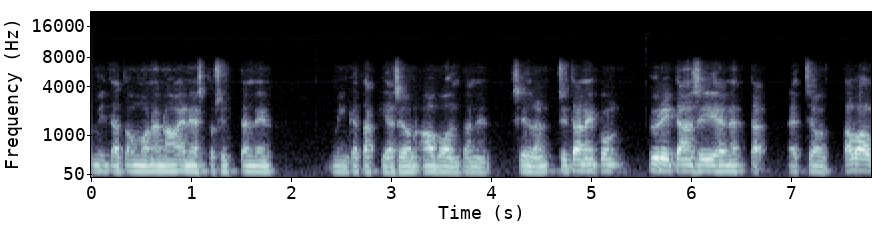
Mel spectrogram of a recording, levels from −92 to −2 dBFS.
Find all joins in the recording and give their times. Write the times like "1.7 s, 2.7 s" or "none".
4.7 s

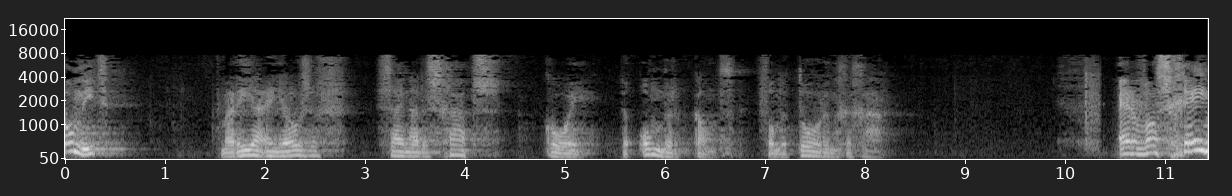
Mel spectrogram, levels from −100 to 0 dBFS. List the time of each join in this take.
1.5 s, 10.3 s

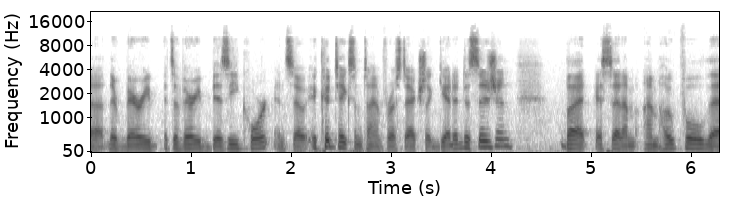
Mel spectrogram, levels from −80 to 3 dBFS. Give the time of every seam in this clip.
5.0 s

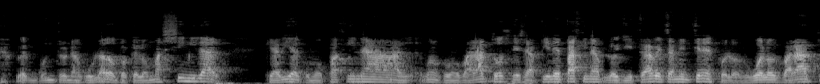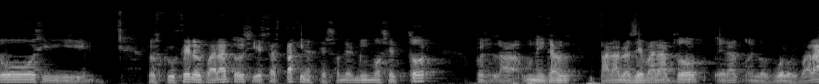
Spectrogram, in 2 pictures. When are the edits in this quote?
6.0 s

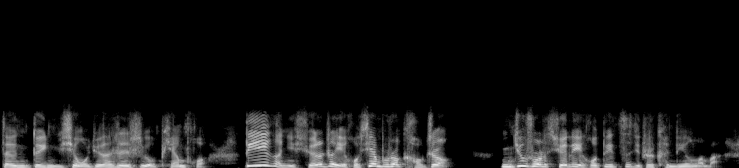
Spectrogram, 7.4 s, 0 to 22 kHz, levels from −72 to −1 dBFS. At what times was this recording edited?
6.4 s

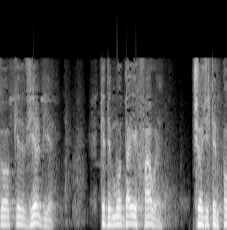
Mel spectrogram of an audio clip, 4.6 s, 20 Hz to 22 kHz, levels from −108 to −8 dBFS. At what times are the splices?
none

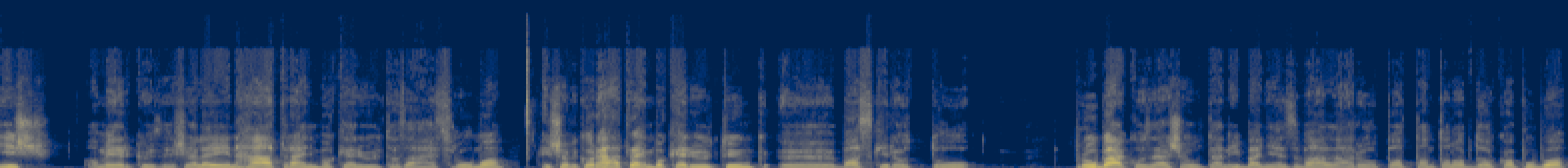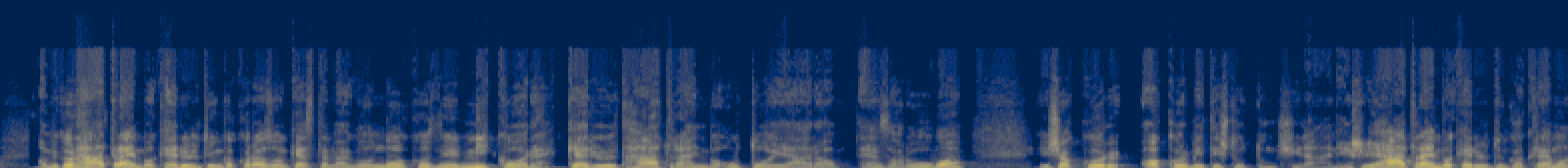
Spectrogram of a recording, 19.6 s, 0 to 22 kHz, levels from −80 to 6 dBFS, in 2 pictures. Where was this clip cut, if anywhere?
3.2 s, 10.0 s

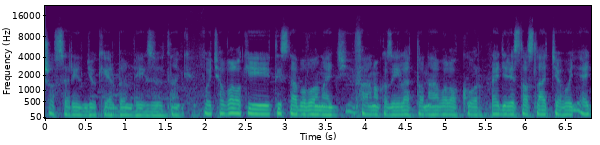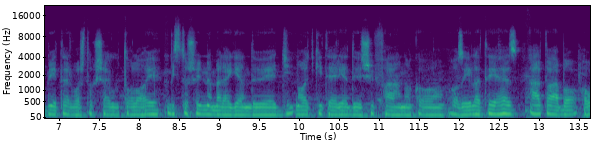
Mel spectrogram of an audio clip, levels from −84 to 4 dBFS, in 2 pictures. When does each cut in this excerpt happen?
6.6 s

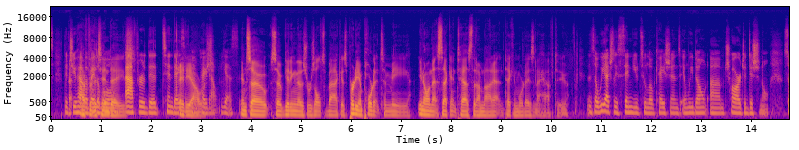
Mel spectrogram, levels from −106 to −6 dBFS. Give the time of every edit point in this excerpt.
none

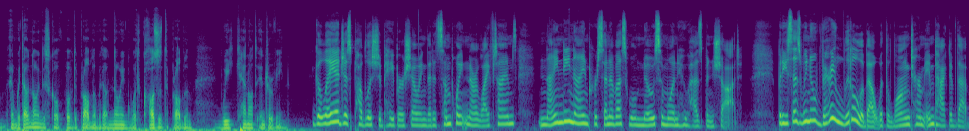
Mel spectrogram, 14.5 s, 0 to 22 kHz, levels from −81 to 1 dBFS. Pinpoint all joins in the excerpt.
none

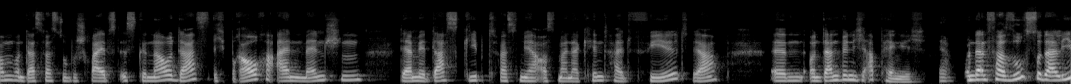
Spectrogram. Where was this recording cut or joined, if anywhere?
6.9 s, 9.3 s

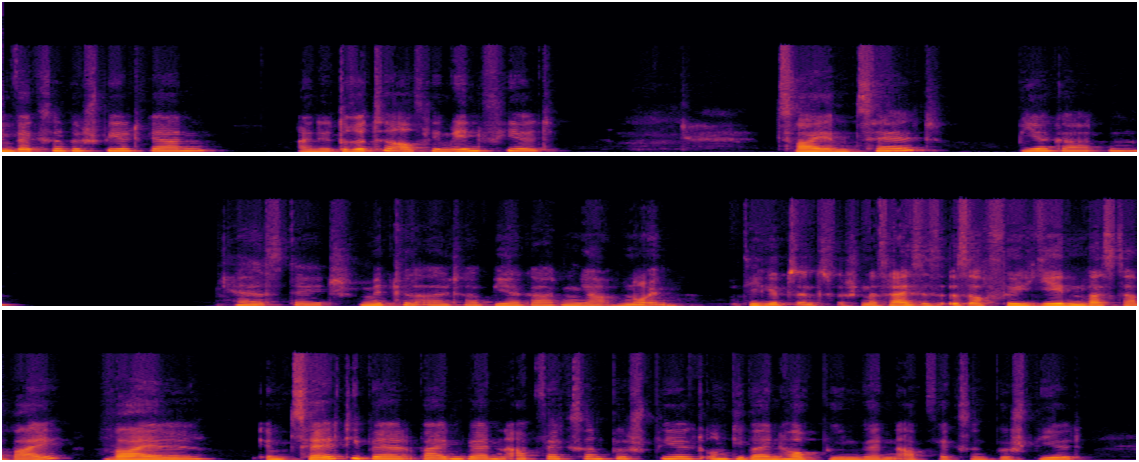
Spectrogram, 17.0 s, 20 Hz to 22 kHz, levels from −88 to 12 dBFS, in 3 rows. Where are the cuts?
9.3 s, 11.7 s

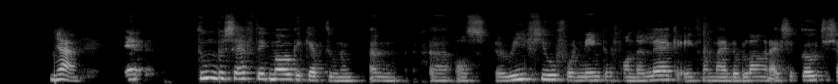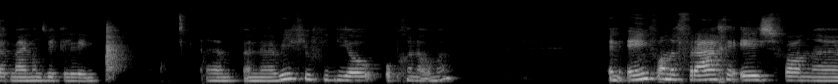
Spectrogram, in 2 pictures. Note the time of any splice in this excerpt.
none

